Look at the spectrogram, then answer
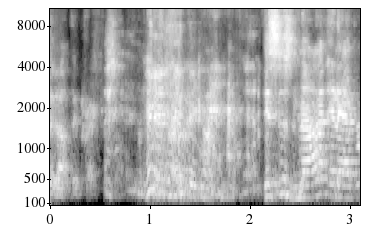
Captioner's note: laughter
